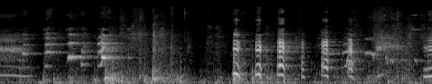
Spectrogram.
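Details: Two Beagle puppies, both female, playing together; short high yips and whimpering barks in quick bursts, loudest in a cluster near the middle, with a person's voice and background music.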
